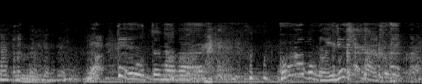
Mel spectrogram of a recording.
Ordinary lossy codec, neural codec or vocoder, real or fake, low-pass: none; codec, 44.1 kHz, 3.4 kbps, Pupu-Codec; fake; 7.2 kHz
